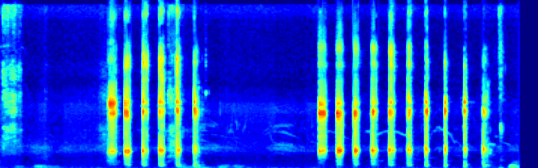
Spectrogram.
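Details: Teetar, a francolin, calling in two fast runs of clipped, bright notes, the second run longer at about a dozen notes, separated by a short quiet gap with soft low murmurs.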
